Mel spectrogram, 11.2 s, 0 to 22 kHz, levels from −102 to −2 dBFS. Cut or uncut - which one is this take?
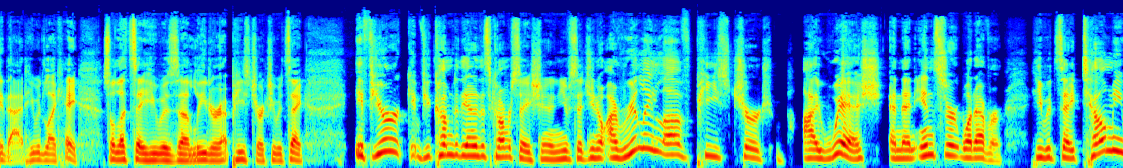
cut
